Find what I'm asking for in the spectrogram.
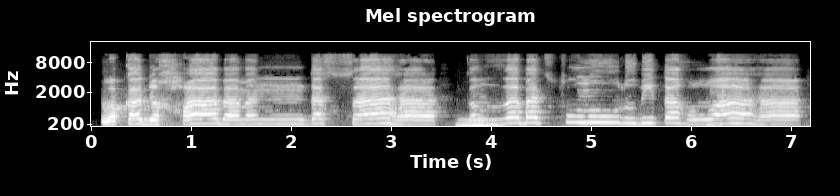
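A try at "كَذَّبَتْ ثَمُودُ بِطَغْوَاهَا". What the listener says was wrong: ٹھہریں، كذبت یہاں پر پیش سے آپ پڑھ رہے تھے شاید.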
